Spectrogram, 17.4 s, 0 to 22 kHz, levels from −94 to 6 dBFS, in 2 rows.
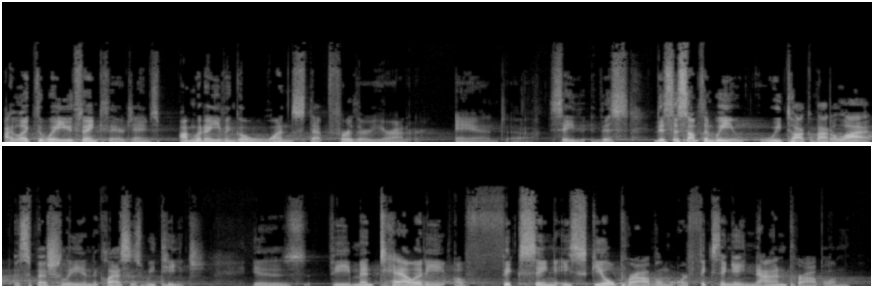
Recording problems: echo of what is said; faint; throughout; 120 ms later, 20 dB below the speech

